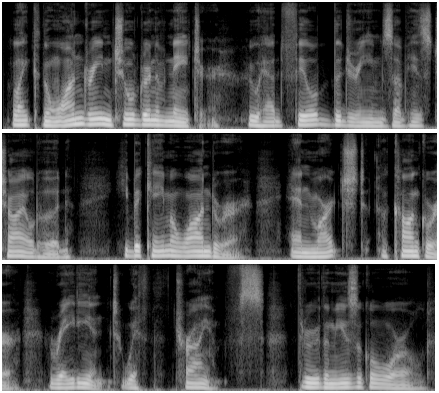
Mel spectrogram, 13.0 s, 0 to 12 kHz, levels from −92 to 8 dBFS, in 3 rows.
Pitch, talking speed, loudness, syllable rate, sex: 105 Hz, 135 wpm, -17 LUFS, 4.1 syllables/s, male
